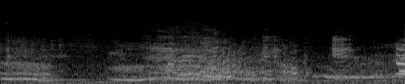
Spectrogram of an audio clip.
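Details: Ambient sea lion colony sound: overlapping drawn-out moaning calls with wavering pitch blend into a continuous dense chorus, a brighter call breaking through near the end.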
